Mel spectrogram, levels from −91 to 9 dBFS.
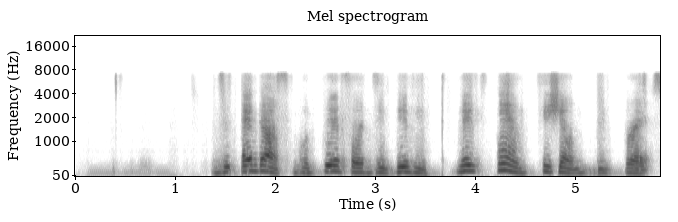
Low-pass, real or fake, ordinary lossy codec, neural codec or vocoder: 7.2 kHz; fake; none; codec, 16 kHz, 0.5 kbps, FreqCodec, smaller model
